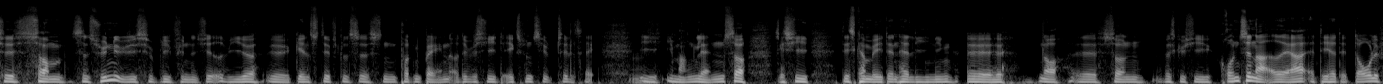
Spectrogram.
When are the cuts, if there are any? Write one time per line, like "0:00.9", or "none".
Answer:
0:04.2
0:07.8
0:08.6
